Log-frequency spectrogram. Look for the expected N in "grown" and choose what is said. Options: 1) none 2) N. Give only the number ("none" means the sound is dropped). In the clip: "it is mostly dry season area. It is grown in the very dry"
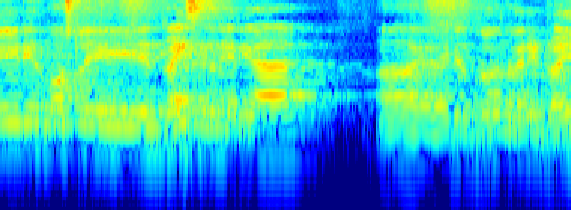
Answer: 1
